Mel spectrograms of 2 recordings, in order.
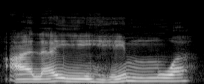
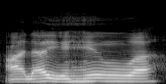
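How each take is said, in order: First: The m is pronounced clearly before the w. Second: The m is blurred into the following w. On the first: The speaker calls it right. "maka harus dibaca dengan jelas" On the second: The speaker calls it wrong. "jangan sampai dibaca"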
